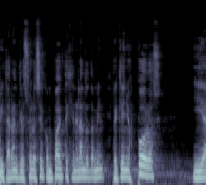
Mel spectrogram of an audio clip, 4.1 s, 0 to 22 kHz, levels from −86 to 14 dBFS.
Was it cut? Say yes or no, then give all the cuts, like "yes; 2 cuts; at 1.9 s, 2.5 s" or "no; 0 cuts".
yes; 1 cut; at 2.2 s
